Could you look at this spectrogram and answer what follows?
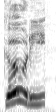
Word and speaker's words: Ghoti: a bit of a pun you see the goatee archetype is actually supposed to be pronounced fish this is an archetype composed exclusively of fish monsters but the term goatee is actually kind of a way of poking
